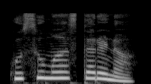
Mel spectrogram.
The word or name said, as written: ಕುಸುಮಾಸ್ತರಣ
